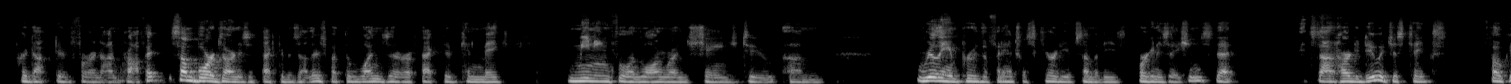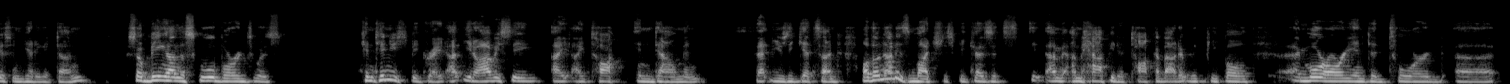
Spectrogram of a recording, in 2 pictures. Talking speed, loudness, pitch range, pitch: 185 wpm, -27 LUFS, 115-145 Hz, 130 Hz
